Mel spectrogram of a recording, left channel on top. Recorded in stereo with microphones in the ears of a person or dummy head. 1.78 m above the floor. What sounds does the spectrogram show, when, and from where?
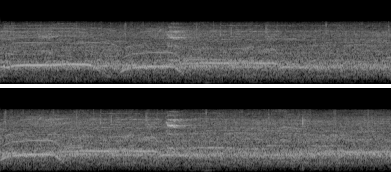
1.6 s a cat meowing: 40° right (ahead or behind), 4.5 m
